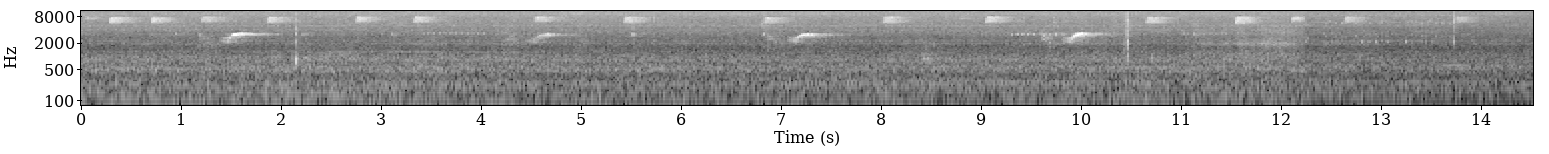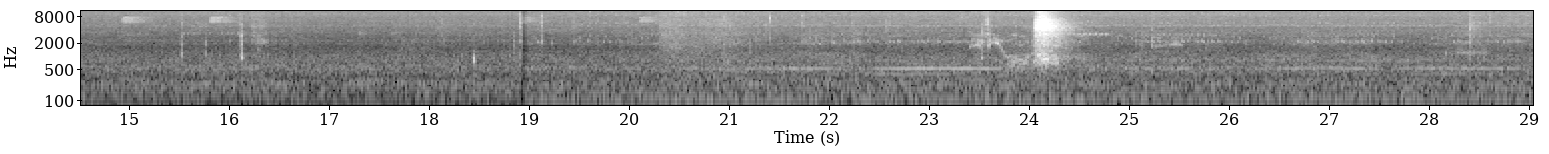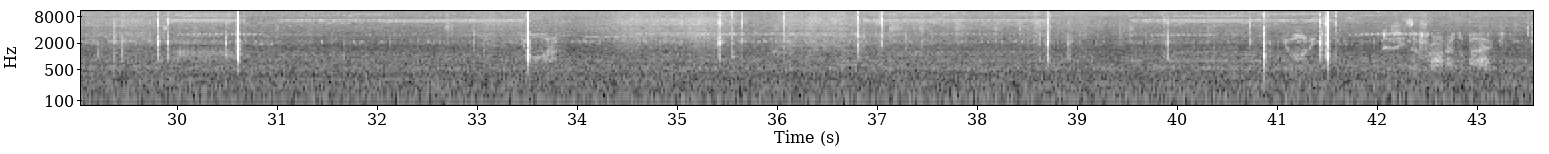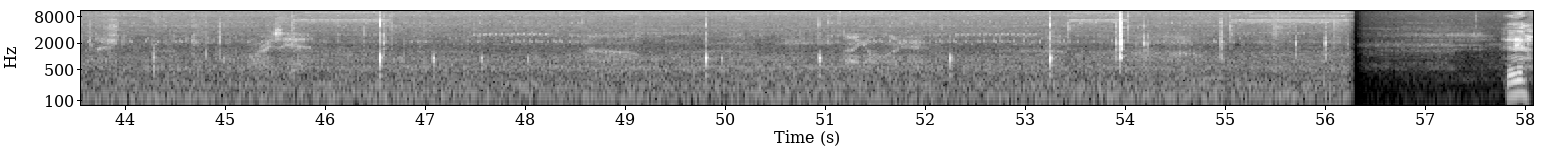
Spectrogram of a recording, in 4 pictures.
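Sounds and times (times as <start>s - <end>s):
bird chirps: 0.0s - 5.7s, 6.8s - 8.3s, 8.9s - 14.0s, 19.8s - 38.8s, 39.5s - 55.8s
steady low hum: 0.0s - 58.0s
brief rustle: 24.0s - 24.6s
sharp clicks: 29.2s - 31.0s, 36.8s - 42.4s.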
